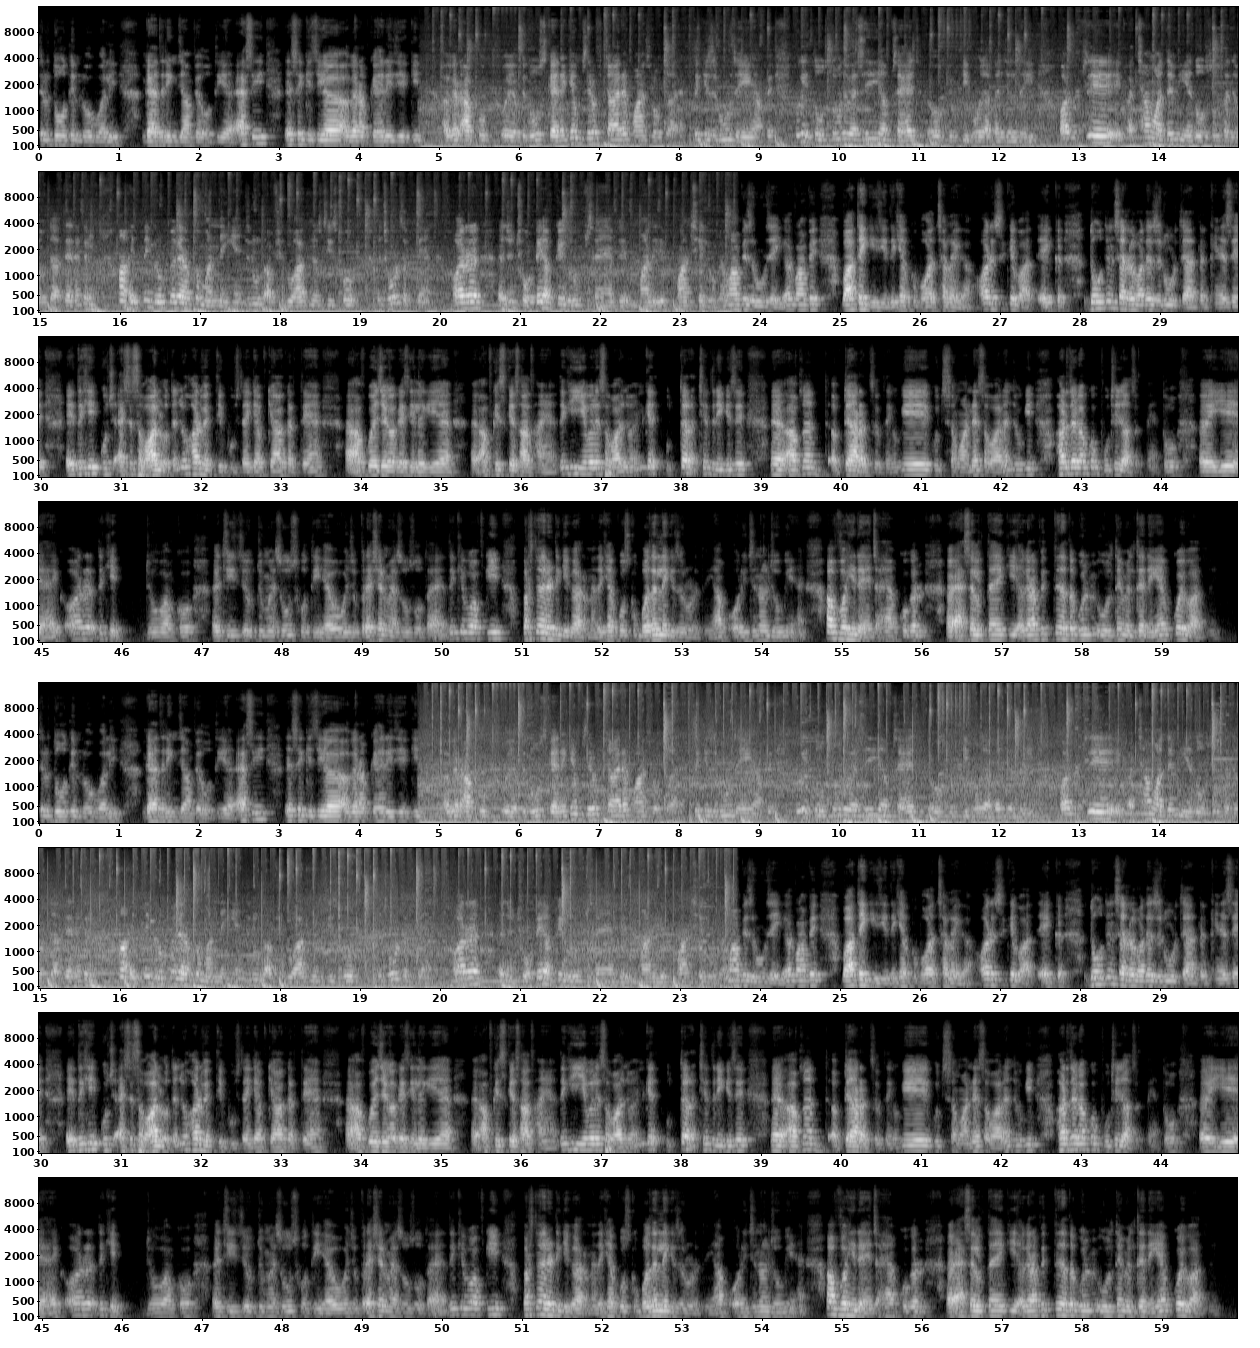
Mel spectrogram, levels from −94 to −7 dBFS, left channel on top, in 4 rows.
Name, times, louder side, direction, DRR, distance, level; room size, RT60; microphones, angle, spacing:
voice 1, 0.0-37.7 38.0-45.9 46.3-59.7, left 1 dB, 50° left, -2 dB, 1.0 m, -31 dB
sound 1, 4.7-23.7, right 2 dB, 75° right, 0.4 m, -32 dB
2.7 x 2.4 x 2.4 m, 0.23 s
head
